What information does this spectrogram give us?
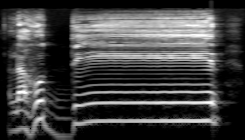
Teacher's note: الف اور لام کو نہیں پڑھیں گے · مد عارض ہو جائے گا وقف کریں گے تو، حرف مد کے بعد والے حرف پر وقف کرنے کی وجہ سے جزم آیا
